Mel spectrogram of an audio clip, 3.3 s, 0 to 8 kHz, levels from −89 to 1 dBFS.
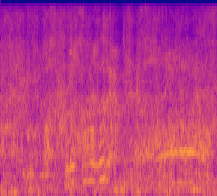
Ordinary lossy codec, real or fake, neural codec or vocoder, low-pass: none; fake; codec, 24 kHz, 3 kbps, HILCodec; 7.2 kHz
